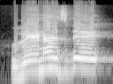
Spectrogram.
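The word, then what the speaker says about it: Wednesday: ठिकाणी D silent असतो आता डी सायलेंट कसा असतो तर या ठिकाणी जी काही स्पेलिंग आहे ती एका डेची आहे मग ह्या डेचा आपण प्रोनन्सशन कसं करत असतो वेनसडे वेनसडे वेनसडे वेनसडे आपण म्हणत असतो वेनसडे चा उच्चार आपण करत नाही डेचा उच्चार करून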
